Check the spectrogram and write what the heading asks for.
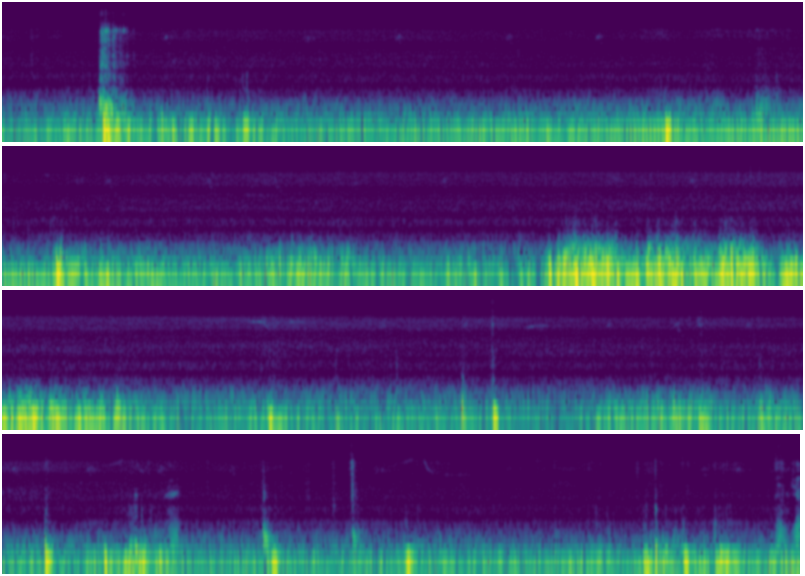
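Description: Wind buffeting a camera microphone outdoors: an uneven low rumble, with a sharp click about a second in and a stronger gust around the middle.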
